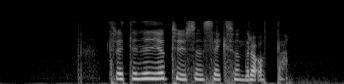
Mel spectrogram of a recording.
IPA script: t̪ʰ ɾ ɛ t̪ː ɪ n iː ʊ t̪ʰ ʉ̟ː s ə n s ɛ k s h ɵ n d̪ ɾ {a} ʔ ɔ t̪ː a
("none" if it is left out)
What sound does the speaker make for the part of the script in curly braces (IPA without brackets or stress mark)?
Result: a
